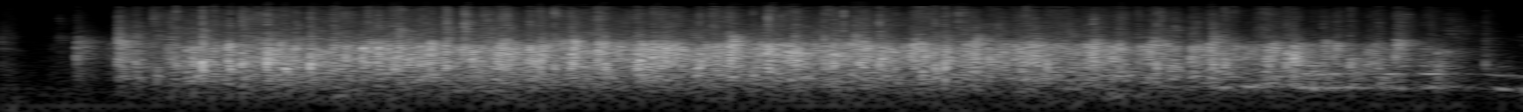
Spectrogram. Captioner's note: applause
